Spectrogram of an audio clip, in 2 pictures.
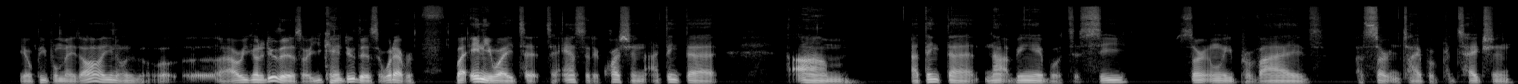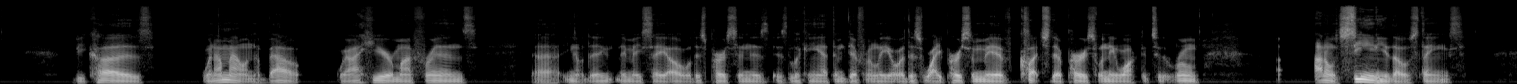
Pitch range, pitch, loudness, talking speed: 75-110 Hz, 85 Hz, -24 LUFS, 190 wpm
